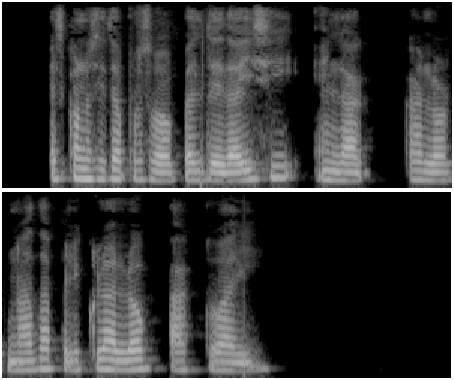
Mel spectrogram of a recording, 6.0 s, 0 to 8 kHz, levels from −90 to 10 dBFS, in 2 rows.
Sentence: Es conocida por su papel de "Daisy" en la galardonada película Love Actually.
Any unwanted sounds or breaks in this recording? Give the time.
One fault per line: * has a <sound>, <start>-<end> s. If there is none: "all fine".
all fine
